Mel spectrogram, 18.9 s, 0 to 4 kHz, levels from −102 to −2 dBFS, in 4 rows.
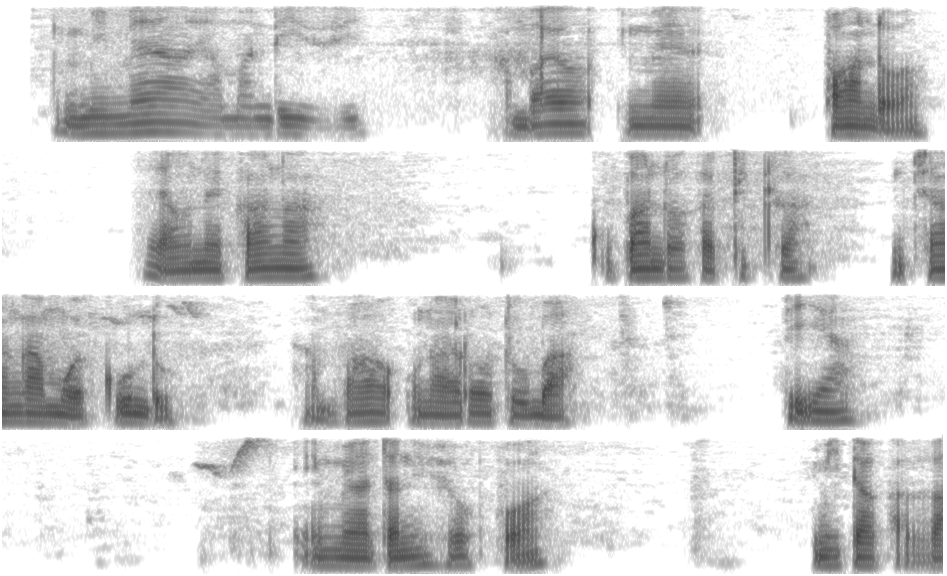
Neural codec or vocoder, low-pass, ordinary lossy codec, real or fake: none; 3.6 kHz; AAC, 32 kbps; real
